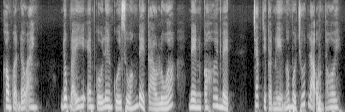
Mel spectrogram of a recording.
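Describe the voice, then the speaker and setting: A soft, pleading young pregnant wife, read by a woman narrator. She speaks politely and patiently, in a close, dry recording. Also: mid-range voice, a little fast, slightly rough, no room sound, close to an everyday voice. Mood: weary.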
